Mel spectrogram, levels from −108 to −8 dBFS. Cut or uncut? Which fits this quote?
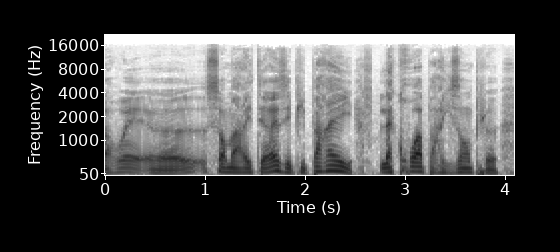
cut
